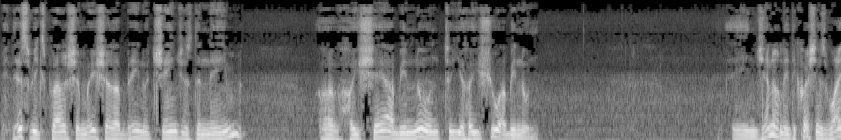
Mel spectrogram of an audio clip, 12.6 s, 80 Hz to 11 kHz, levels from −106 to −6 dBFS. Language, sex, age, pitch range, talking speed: English, male, 60-79, 110-140 Hz, 100 wpm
